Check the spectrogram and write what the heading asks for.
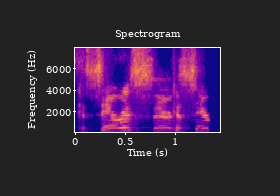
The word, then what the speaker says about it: Caceres: Caceres, isn't it? Yeah, soft C. Caceres.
